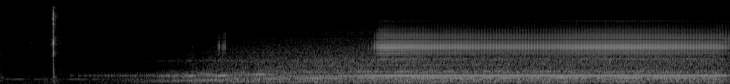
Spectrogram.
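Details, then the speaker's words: The fan that came with a Cooler Master MasterLiquid ML240R CPU cooler spins up with a rising hum, then a harsh buzzy rattle stays at speed; the Alphacool Eisbaer 280 fan replacing it runs without the rattle. "that rattle drives me crazy you do that one more time and listen for that rattle that was driving me nuts"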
